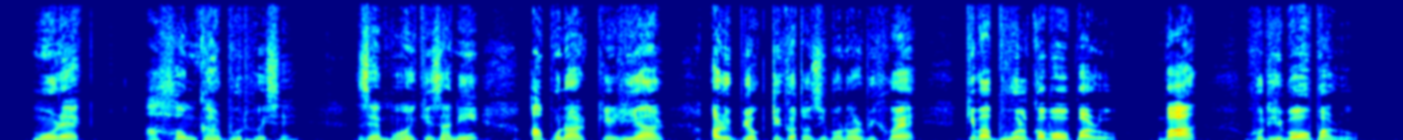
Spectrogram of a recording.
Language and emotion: Assamese, fearful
